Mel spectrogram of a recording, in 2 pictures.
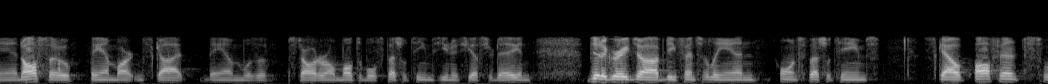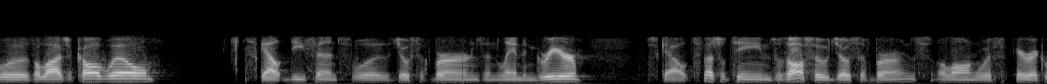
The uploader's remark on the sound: Sunday night conference call.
